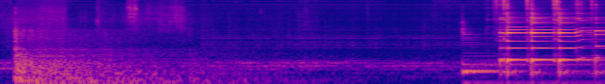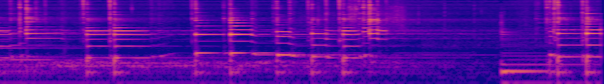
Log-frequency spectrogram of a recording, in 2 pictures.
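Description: Dramatic background score: a low boom that dies away over a few seconds, then a string of plucked guitar-like notes that slowly fade, with another low hit near the end.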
